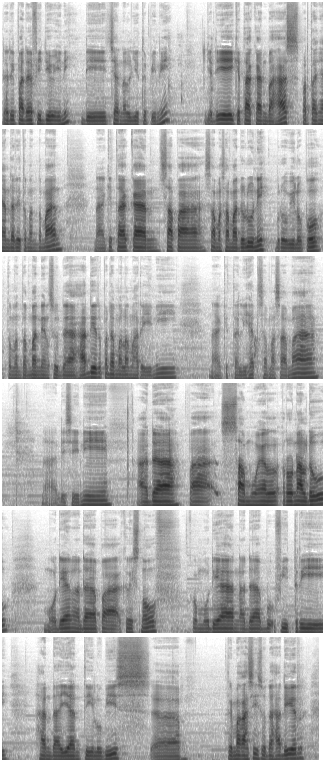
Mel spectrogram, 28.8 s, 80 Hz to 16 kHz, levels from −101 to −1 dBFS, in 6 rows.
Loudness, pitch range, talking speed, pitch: -27 LUFS, 110-125 Hz, 120 wpm, 115 Hz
